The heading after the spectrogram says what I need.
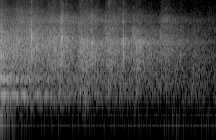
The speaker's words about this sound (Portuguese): Aplauda o Senhor porque Ele é vivo. Aleluia.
